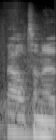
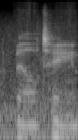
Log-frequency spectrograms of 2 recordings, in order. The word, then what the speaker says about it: Beltane: Beltana is the Irish way to pronounce it. Beltane, I guess, is the Scottish way to pronounce it.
